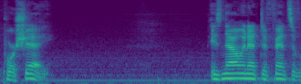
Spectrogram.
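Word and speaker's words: Porcher: limping off the field Robert I think you pronounce it Porsche is now in that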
